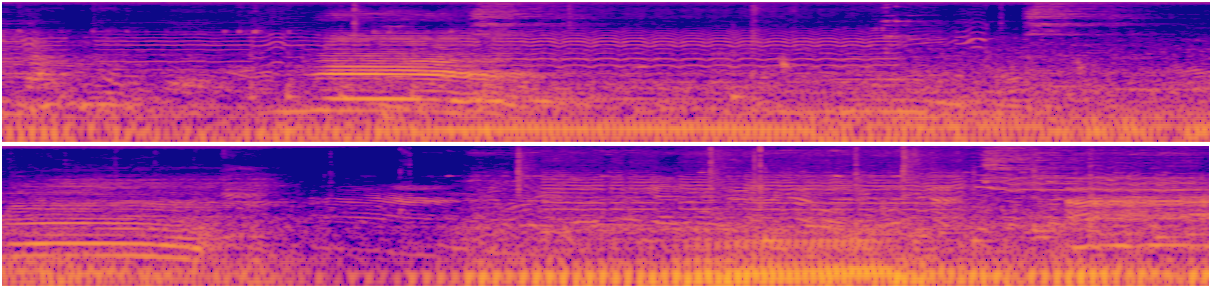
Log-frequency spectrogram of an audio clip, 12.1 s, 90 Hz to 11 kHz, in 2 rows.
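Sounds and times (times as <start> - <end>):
bull lowing: 1.5 - 3.1.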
